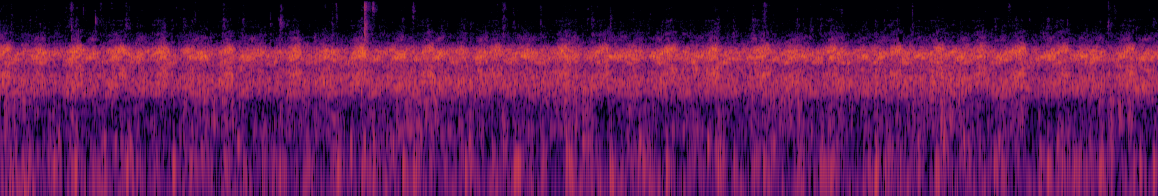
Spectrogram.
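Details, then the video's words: Frogs calling on a drizzly rural night in the Korean countryside: a dense chorus of high, rapid croaks pulsing a few times per second, with scattered ticks of light rain. "개구리 소리"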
